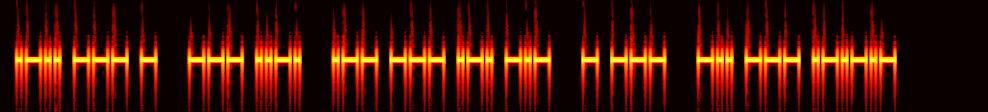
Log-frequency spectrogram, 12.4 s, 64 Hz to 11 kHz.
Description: Morse code, heard as a keyed tone, about 20 wpm, 700 Hz. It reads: LOT OF WORK TO DO.
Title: Sentences with 9-Word Phrases - 20wpm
